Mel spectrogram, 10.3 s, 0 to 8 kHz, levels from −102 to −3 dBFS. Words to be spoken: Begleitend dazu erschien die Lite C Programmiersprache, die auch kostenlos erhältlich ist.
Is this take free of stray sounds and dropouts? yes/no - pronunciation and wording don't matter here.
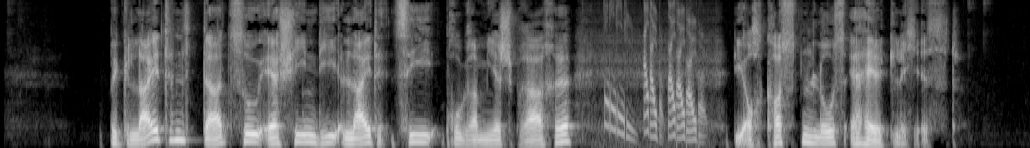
no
